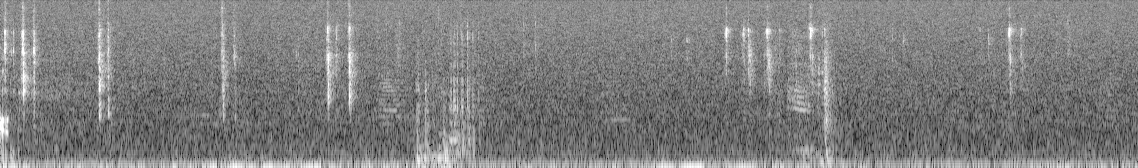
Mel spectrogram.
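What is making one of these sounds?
Short game clicks sound as items are moved around a menu.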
